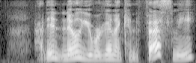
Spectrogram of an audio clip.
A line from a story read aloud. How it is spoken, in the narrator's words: gasped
